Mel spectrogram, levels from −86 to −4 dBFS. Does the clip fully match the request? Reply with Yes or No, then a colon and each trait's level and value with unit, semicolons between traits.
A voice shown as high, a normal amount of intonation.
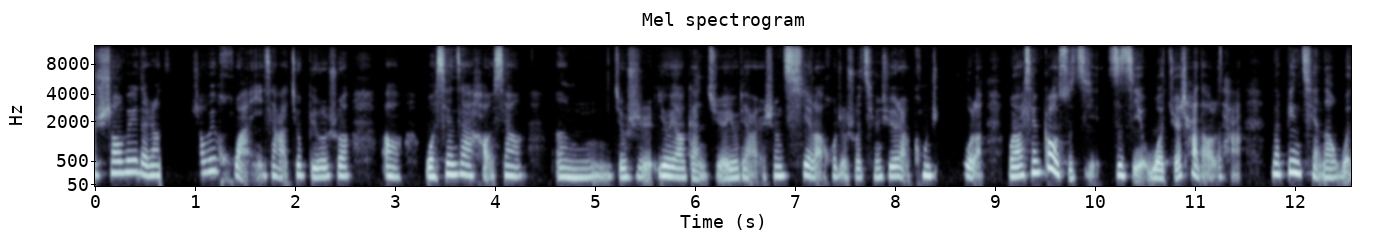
Yes: high, 195 Hz; average, 3.6 semitones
